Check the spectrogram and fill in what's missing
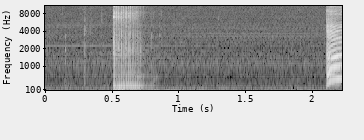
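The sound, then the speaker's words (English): A short, raspy fart-like blast made into a microphone, then after a pause a second louder, squeakier fart-like burst with a whistling tone that runs to the end. “I did not just fart into my mic, by the way.”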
